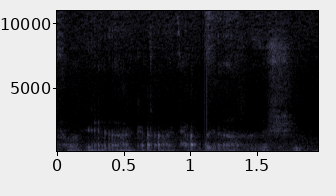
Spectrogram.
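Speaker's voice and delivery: hushed, breathy whisper to himself; whispered giving up. Retold or imitated. Talking himself out of the fight in a whisper. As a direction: let it fall away under your breath.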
